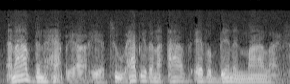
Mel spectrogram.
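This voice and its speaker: A man's voice: expressive, fairly quick, slight background noise, close to an everyday voice. A man acting a plain-spoken, determined young American sheriff in a 1950s radio western. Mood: earnest, wistful. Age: young adult. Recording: muffled, rumbly 1950s radio recording.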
